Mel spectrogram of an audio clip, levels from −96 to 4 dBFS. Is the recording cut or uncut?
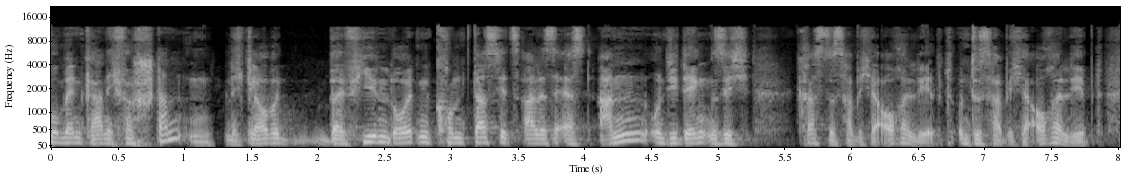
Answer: uncut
